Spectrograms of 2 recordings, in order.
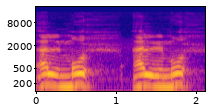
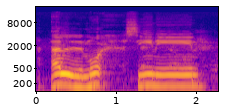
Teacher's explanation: لا نضم الشفتين في الحاء، الحاء يجري فيها الصوت والنفس رخوة ومهموسة · الميم مضمومة، الحاء ساكنة، لا تسحب ضمة الميم، لا تقول المح المح خطأ المحسنين.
